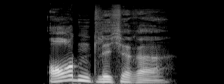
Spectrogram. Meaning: inflection of ordentlich: 1. strong/mixed nominative masculine singular comparative degree 2. strong genitive/dative feminine singular comparative degree 3. strong genitive plural comparative degree
- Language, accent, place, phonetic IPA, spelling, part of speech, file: German, Germany, Berlin, [ˈɔʁdn̩tlɪçəʁɐ], ordentlicherer, adjective, De-ordentlicherer.ogg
